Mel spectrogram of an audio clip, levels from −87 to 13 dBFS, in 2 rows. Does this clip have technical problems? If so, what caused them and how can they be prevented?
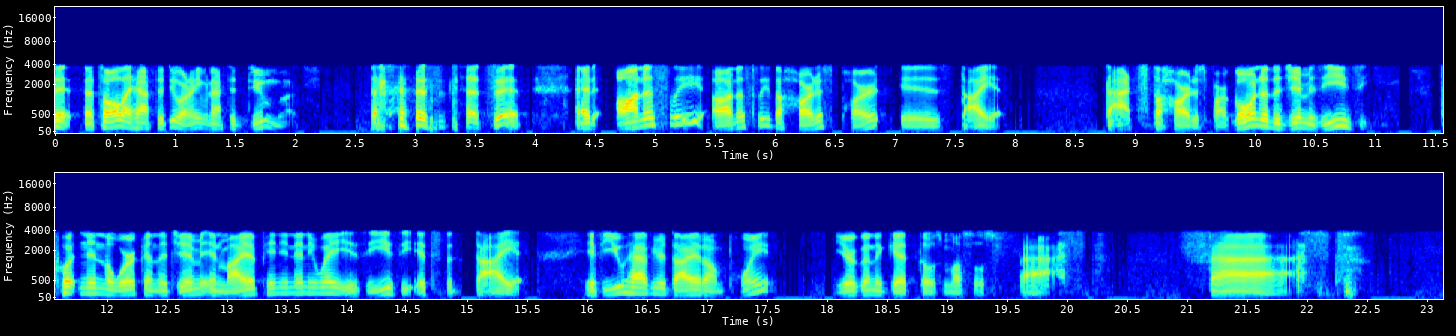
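No, this clip has no technical problems.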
